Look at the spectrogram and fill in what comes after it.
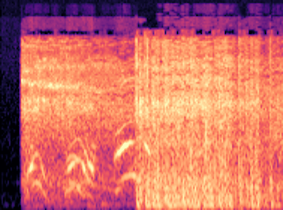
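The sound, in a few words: fireworks display exploding prematurely in Leadwood, news recording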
